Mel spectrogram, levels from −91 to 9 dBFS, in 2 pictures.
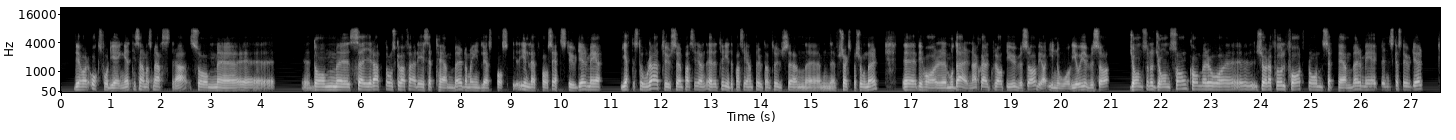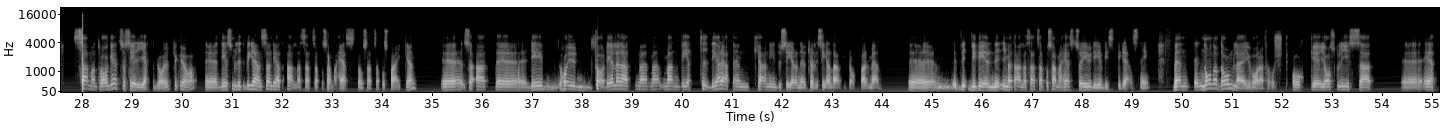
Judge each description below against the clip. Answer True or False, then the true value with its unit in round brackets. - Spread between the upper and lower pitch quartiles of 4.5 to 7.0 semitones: False (2.9 semitones)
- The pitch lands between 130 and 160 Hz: True (140 Hz)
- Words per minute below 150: True (135 wpm)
